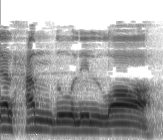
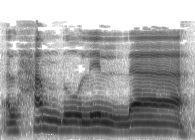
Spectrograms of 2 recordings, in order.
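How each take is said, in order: First: The L sound is heavy and full. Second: The L sound is light and thin. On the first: The speaker calls it wrong. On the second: The speaker calls it right.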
